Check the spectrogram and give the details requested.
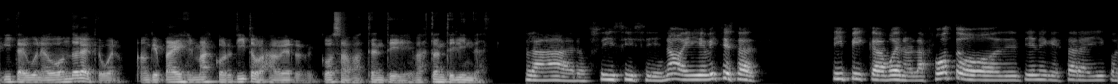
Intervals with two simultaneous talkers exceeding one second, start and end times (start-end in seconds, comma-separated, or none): none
